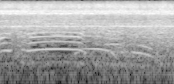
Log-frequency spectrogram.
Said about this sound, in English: Now let's just listen in the Florida Palm Beach International Airport.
